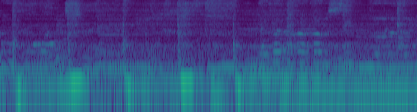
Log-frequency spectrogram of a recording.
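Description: Indonesian pop song playing from a music video: a bass line under a steady beat of about two pulses a second, with a sung melody.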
